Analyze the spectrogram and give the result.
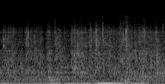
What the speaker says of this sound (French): Désolée pour le bruit, il pleut.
